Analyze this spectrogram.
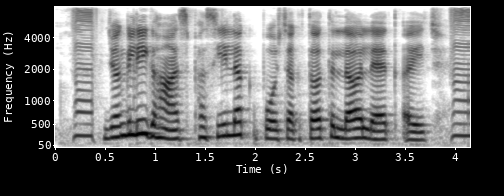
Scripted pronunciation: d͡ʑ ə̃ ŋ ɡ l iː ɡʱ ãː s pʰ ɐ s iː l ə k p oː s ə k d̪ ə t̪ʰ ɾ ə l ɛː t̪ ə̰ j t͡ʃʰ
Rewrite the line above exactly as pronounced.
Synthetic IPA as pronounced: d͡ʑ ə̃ ŋ ɡ l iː ɡʱ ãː s pʰ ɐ s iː l ə k p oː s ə k t̪ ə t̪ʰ l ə l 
